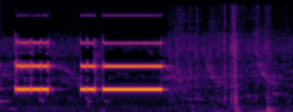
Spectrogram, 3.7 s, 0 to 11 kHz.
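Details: Continuity buzzer tester on Yamaha NMAX 155 (old model) ISC wiring to the ECU socket, diagnosing error code 61. Clean high beep, short chirp, then steady tone about three-quarters of a second: wire has continuity.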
